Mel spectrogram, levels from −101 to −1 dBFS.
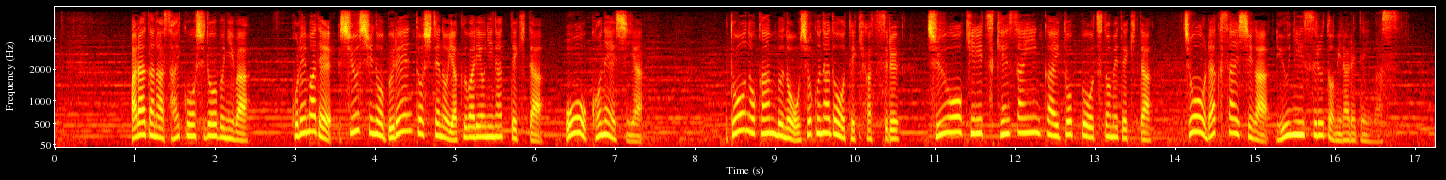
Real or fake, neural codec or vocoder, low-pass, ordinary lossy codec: real; none; 7.2 kHz; none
